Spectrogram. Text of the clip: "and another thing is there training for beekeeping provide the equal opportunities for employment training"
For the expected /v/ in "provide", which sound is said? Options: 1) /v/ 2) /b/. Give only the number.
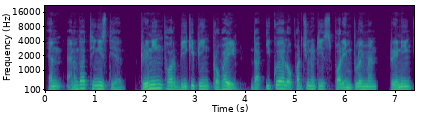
2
